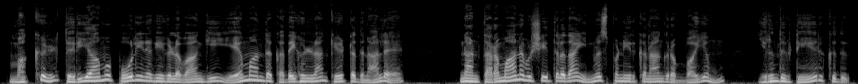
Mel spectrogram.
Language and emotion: Tamil, fearful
